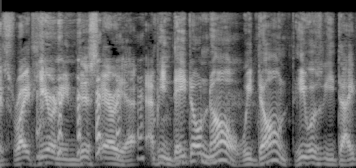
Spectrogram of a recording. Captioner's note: laughing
